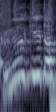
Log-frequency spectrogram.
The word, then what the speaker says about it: 椚田: はい八王子ねえ、くぬぎだと読みます今のね。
